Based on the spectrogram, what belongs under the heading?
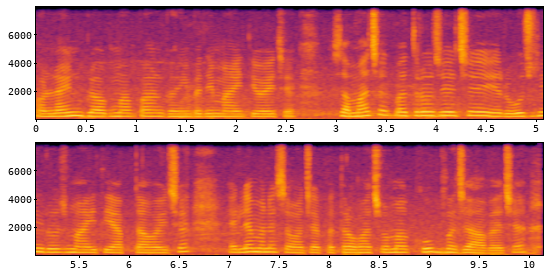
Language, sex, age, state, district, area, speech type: Gujarati, female, 18-30, Gujarat, Anand, rural, spontaneous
